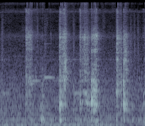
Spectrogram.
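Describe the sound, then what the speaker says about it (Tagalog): Shrimp paste (alamang) being stirred in a pan for Bicol Express, with metal utensil scrapes and clinks against the pan in short bursts, moderately close and not loud, with a light background hiss and no talking. "Halo-haloin lang natin tong alamang"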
